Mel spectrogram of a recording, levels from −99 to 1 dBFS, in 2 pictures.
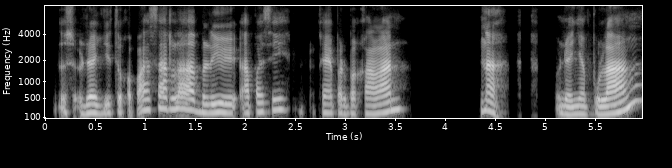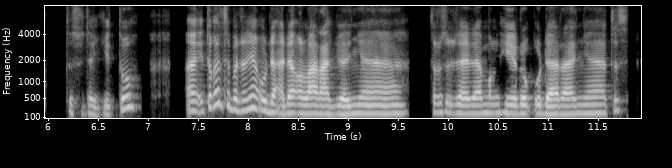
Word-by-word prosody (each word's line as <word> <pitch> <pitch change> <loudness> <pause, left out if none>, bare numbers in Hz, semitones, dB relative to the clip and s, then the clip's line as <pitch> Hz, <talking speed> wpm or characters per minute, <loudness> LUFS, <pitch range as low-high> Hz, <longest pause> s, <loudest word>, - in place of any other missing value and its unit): Terus - - -7
udah 175 +2 0
gitu 175 +2 -7
ke - - -8
pasarlah, 240 +1 0
beli 180 -1 -2
apa, 180 +2 -4
sih, 240 +2 -7 0.2
kayak 180 -1 -3
perbekalan. 175 +8 0 0.8
Nah, - - +2 0.5
udahnya 155 0 -3
pulang, 165 - +5 0.3
terus 160 - -13
udah 160 -1 -6
gitu 255 - -4 0.5
eee, 215 - +3
itu, - - -6
kan, 345 - +1
sebenernya 255 0 +1
udah 215 -5 +3
ada 175 +1 +4
olahraganya, 170 0 +3 0.2
terus 185 0 -7
udah 170 -1 +3
ada 170 0 +2
menghirup 175 -1 0
udaranya, 170 +1 +1
terus 225 0 -10
175 Hz, 145 wpm, -23 LUFS, 165-205 Hz, 0.8 s, pulang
